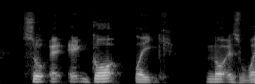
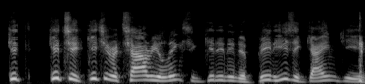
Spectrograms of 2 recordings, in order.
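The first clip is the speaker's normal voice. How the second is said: mock Australian; 8 semitones higher, 3 dB louder than usual. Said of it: "it's an Australian".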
